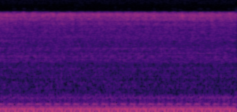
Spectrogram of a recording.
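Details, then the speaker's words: Stone-cold start of a Ram truck with a new Solo exhaust, not moved in a while: deep, steady, rich-sounding idle with an even pulse and no knocks or misses; a normal cold idle. "yeah so that's a cold start it's not uh not moved in quite a little while there it's gonna be stone cold"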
